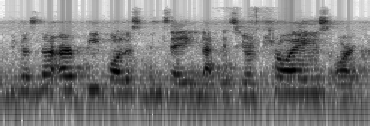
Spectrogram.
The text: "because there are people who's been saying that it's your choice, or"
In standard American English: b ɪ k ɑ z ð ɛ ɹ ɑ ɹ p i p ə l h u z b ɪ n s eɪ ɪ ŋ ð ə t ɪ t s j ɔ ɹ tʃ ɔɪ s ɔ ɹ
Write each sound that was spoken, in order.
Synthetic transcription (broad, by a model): b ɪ k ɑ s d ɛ ɹ ɑ ɹ p i p ə l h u s b ɪ n s eɪ ɪ ŋ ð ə t ɪ t s j ɔ ɹ tʃ ɔɪ s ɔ ɹ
